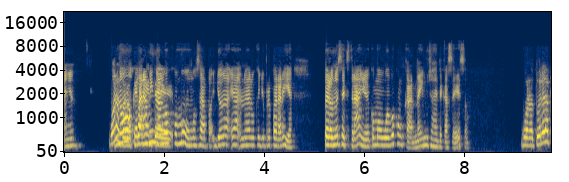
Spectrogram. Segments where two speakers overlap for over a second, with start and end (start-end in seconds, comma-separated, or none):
1.0-2.2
